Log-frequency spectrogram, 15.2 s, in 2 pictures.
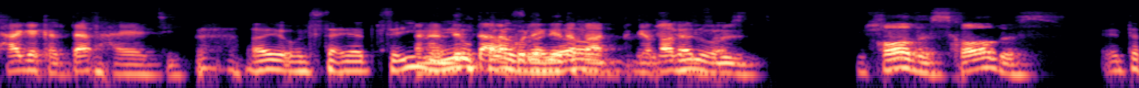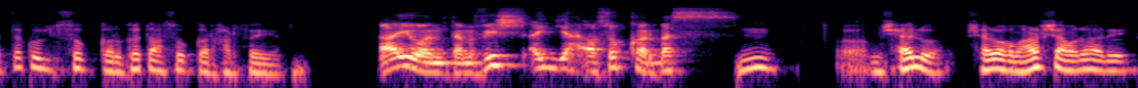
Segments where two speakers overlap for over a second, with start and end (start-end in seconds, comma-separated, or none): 2.8-4.9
